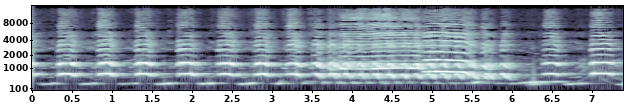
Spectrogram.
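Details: Morning calls of siamangs at the Columbus Zoo: steady repeated hoots about twice a second, joined midway by a long rising, shrieking scream that climbs and then falls back into the hooting rhythm.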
